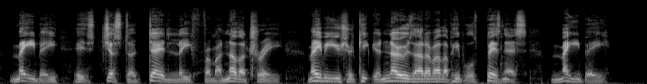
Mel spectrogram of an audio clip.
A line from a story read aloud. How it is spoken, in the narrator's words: he said, letting his voice drop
